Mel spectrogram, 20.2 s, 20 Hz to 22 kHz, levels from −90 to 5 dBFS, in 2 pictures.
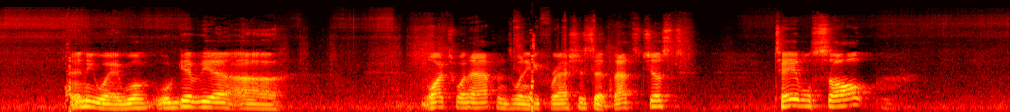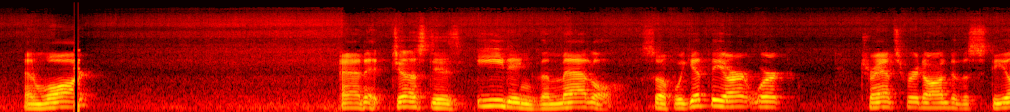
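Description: At 0.64 to 0.71 s, 5.29 to 5.35 s and 10.83 to 10.90 s the audio jumps ahead into a brief chirp, noise burst or gap, likely a broken MP3 bit reservoir after cut frames.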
